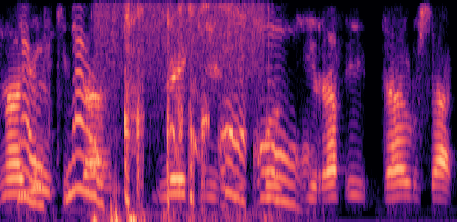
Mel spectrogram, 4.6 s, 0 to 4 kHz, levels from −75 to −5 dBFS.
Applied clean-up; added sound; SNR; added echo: none; Cough; 1 dB; none.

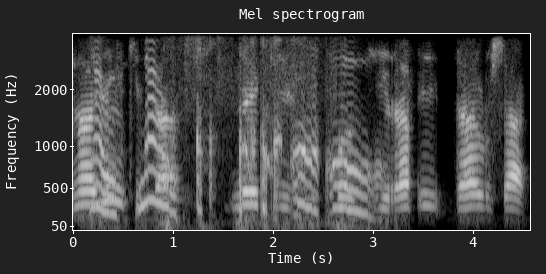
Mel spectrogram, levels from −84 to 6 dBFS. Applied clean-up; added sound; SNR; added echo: neural mask model RNNoise.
